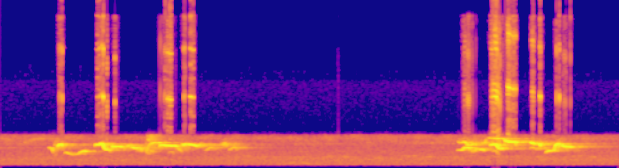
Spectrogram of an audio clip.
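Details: Two dense phrases of whistled, warbling notes from an Enggano thrush, each lasting about two seconds, with roughly two seconds of near silence between them.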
